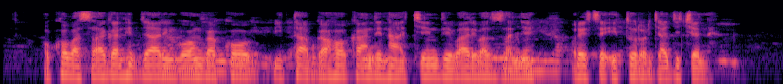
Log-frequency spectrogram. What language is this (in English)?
Kinyarwanda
